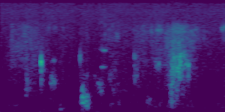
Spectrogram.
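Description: Near silence: room tone with a few faint, brief rustles.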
